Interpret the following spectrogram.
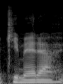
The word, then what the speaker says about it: Chimera: be talking about is Chimera kimur I don't know how you pronounce this in English we would say Kimera in Spanish so the Chimera represents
